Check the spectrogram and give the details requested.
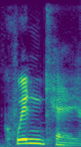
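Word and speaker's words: Quinque: lose your composure amon it's pronounced quinn k i think probably different in some languages quincy thank you for that okay quinn k watch look at that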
